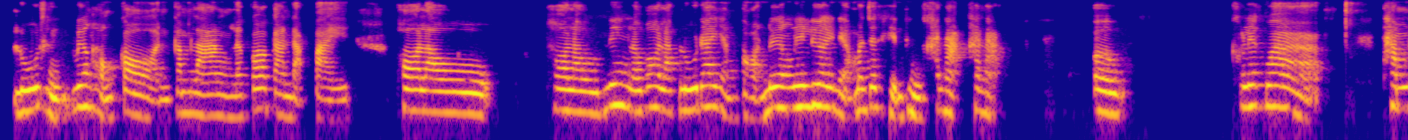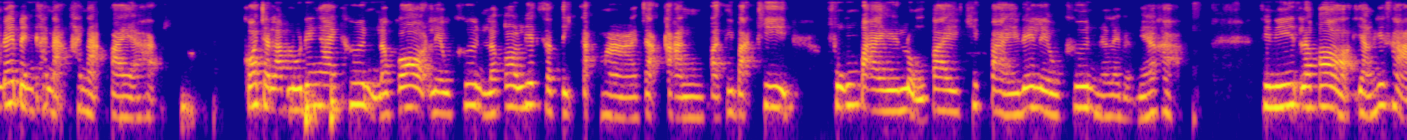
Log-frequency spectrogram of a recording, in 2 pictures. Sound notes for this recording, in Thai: เป็น 1 ใน 3 คอร์สออนไลน์ (ผ่านโปรแกรม Zoom)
